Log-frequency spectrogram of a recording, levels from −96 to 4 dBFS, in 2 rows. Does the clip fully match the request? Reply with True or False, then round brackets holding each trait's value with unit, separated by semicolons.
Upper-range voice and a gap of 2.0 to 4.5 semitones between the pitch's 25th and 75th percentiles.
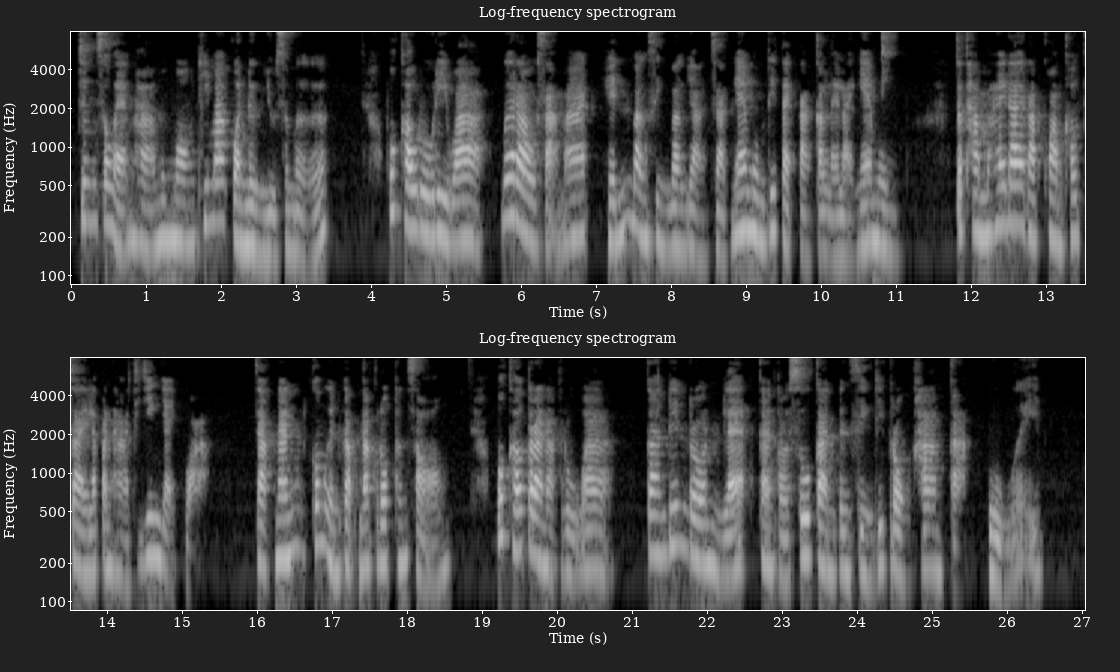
True (195 Hz; 4.2 semitones)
